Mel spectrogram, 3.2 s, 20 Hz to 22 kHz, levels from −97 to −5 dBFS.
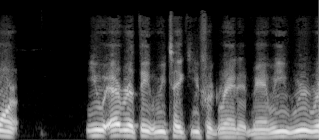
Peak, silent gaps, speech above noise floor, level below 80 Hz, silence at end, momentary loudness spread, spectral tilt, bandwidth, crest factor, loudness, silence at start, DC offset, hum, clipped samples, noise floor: -8 dBFS; none; 56 dB; -70 dBFS; 0 s; 8 LU; -7.5 dB/octave; 12.5 kHz; 14 dB; -22 LUFS; 0 s; under 0.1%; none; under 0.1%; -76 dBFS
